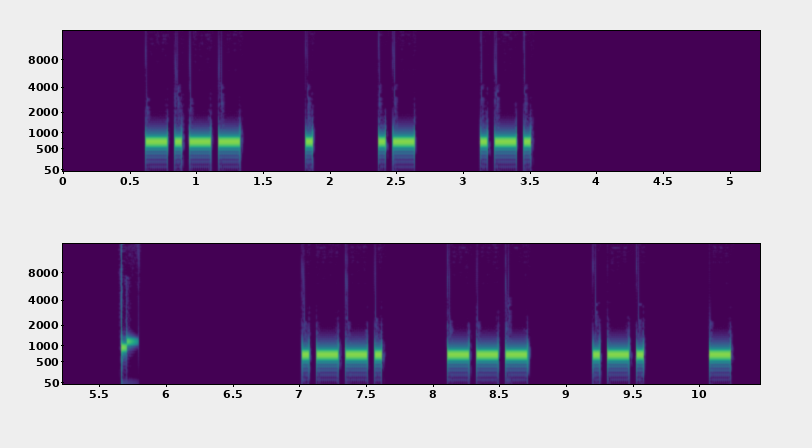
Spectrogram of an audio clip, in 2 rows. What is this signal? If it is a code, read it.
Morse code, heard as a keyed tone, about 22 wpm, spaced as for 12 wpm, 700 Hz. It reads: YEAR PORT
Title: 3x Character Spacing - Top 200 Words - 22wpm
